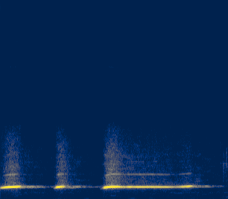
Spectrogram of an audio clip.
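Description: Someone whistles a brief, cheerful phrase: two quick notes followed by a longer, sustained tone that wavers slightly before trailing off. No talking accompanies it.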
